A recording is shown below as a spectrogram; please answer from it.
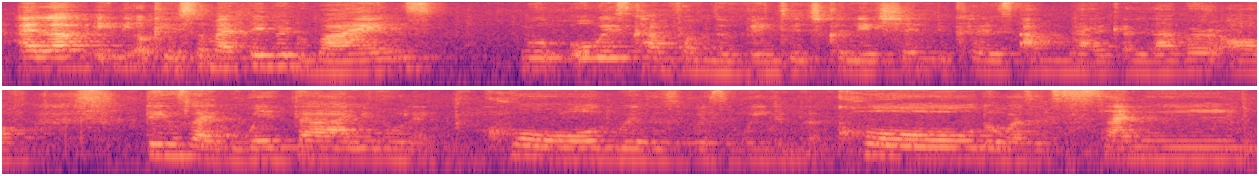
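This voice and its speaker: A woman's voice: on the low side, steady tone, normal speed. A South African woman of twenty-five answering viewer questions in a casual, candid vlog chat, full of slang and fillers. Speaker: vlogger. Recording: echoey room, voice a little far from the mic, clear background noise.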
